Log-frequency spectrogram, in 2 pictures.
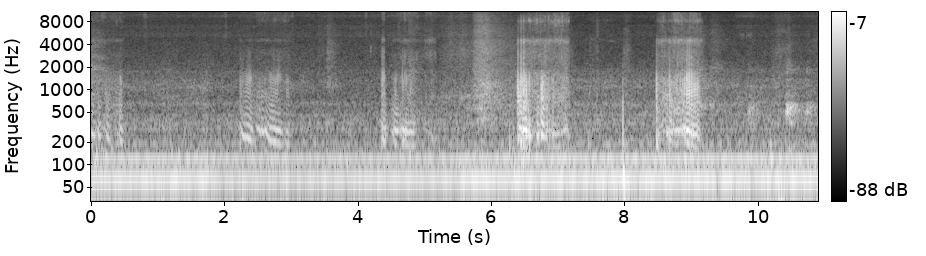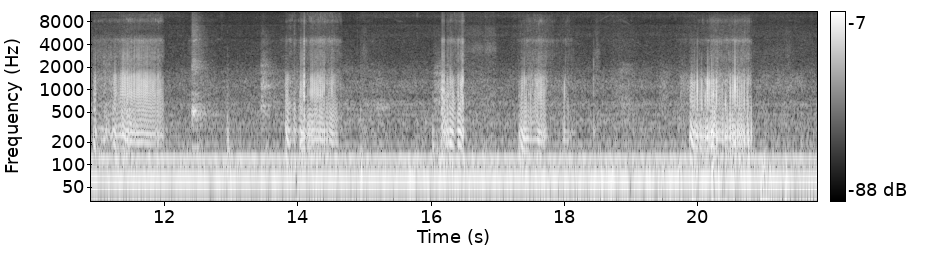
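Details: Three-month-old Persian kitten snoring in its sleep; soft rasping breath bursts every two to three seconds over a steady low electrical hum.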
